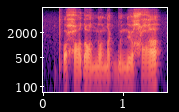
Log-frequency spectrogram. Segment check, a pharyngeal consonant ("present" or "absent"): present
